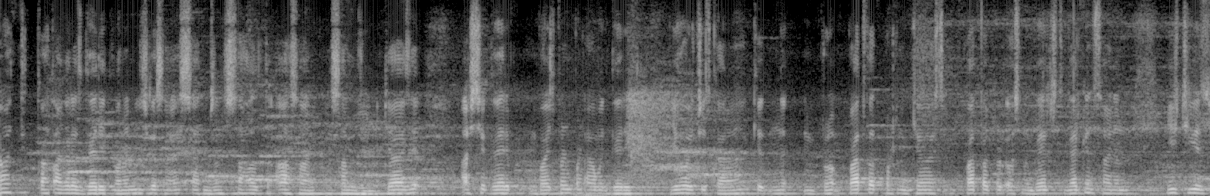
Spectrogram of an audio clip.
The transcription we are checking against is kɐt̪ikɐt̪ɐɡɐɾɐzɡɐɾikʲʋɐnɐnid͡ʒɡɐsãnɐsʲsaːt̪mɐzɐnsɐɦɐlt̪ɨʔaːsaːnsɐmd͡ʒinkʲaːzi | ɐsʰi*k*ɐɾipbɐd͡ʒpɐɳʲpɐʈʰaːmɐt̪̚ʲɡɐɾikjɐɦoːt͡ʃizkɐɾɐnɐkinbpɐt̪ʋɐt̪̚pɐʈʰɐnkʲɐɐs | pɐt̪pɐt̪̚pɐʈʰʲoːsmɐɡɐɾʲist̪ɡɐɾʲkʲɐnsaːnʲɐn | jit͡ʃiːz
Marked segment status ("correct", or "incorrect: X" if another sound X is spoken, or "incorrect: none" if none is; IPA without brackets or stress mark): incorrect: ɡ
